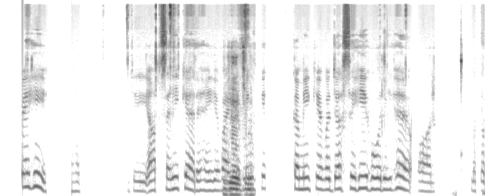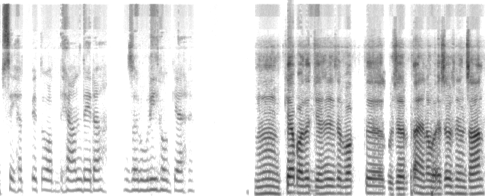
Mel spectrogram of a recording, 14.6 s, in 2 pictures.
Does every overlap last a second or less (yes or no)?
yes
